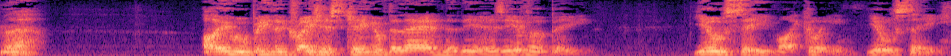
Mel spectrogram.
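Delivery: big, loud, gruff, dumb-sounding troll voice. A troll in a cave speaks to his queen, big, dumb, gruff troll voice. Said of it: "You hear a big, dumb, gruff voice".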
